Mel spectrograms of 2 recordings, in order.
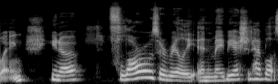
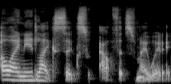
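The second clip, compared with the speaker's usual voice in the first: put-on deadpan, matter-of-fact delivery; 2 semitones lower than usual. Explaining Indian wedding events, voicing a typical bride; retelling it deadpan. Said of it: "it's not unusual to deadpan say".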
